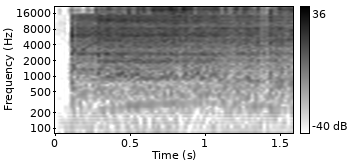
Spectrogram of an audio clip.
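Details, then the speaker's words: Toyota Wish starter motor spun on the bench under power: steady rough high whir with a wandering tone, 稀里呼噜; badly worn front and rear bushings let the shaft run off-centre, so the pinion throws out inaccurately, causing intermittent no-start. "所以像现在你可以听得到，其实它的前后铜套已经是磨损的非常严重，所以声音是这样，稀里呼噜稀里呼噜的。"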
